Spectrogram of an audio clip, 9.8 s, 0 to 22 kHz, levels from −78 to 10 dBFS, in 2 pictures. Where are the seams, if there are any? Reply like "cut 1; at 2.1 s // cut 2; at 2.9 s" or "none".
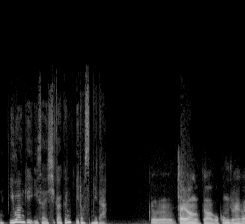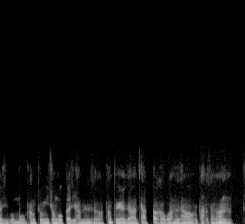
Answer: none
